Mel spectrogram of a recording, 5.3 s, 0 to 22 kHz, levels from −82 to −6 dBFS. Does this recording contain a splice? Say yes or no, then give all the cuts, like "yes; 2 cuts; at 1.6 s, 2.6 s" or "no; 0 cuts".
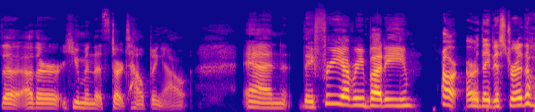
no; 0 cuts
